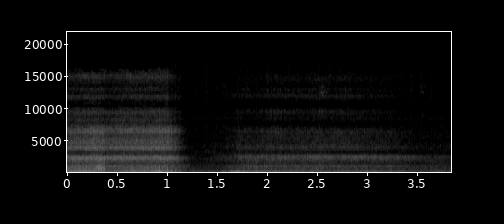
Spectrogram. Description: Max the Great Dane is a very sound sleeper and a noisy one.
